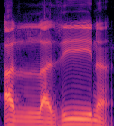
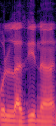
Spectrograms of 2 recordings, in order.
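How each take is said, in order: First: The word begins with an a vowel. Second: The word begins with a u vowel. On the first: The speaker calls it right. "Dibaca allazina" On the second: The speaker calls it wrong. "tidak ullazina"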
